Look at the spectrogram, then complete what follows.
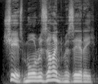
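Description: Man doing a quiet, measured priest. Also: medium pitch, close to an everyday voice. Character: tall, discreet middle-aged priest.

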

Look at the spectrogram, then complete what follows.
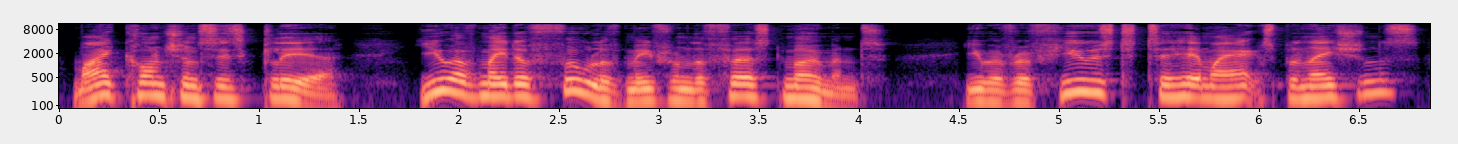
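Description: Narrator playing a proud young noble, raised pitch, forceful indignation. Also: male voice, natural voice.

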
